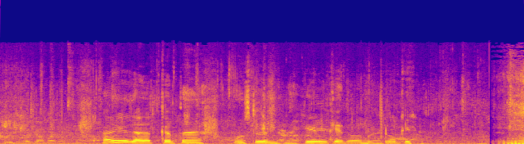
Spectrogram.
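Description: A teenage boy talks close to a clip-on microphone.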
